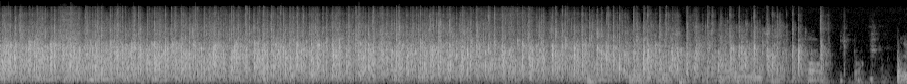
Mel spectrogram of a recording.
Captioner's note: applause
